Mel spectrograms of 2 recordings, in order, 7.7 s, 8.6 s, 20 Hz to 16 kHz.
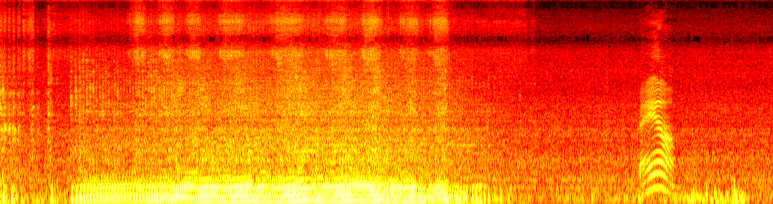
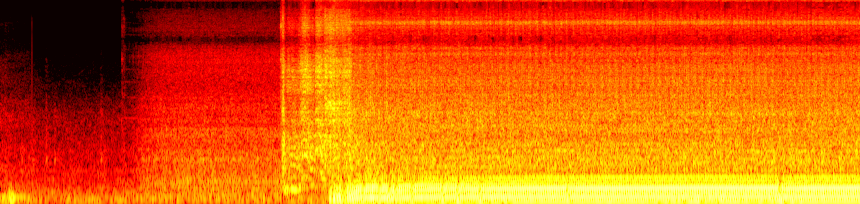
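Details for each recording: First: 1977 Honda CVCC, first start in 11 years after swapping the stock CVCC carburetor for a Weber 32/36: catches and revs loud through a cut-off straight pipe, picks up cleanly, runs evenly with no misses or knocks; normal running. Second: 1977 Honda CVCC with Weber 32/36 replacing stock carburetor, first start in 11 years: brief cranking then a very loud, raspy, blunt idle because the exhaust is cut off and runs as an open straight pipe.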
